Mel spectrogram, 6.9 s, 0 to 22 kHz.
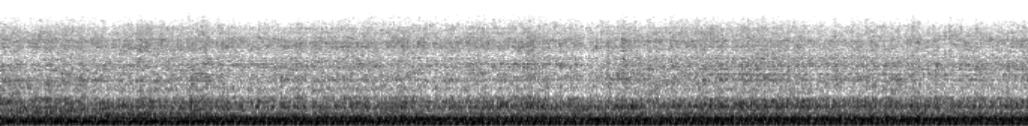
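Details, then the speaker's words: Nissan 240SX S14 with a freshly swapped boost-ready 5.3 LS V8 on E85, first start on a cold day, about 65 psi oil pressure: deep, steady idle with an even low rumble, no knocks or misses; runs smoothly. "oh baby she sounds good we'll go ahead and put it through the gears make sure everything's happy there"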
